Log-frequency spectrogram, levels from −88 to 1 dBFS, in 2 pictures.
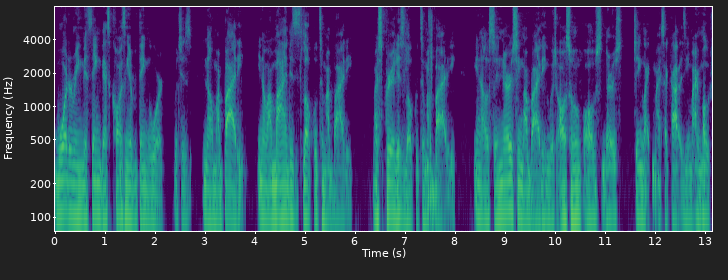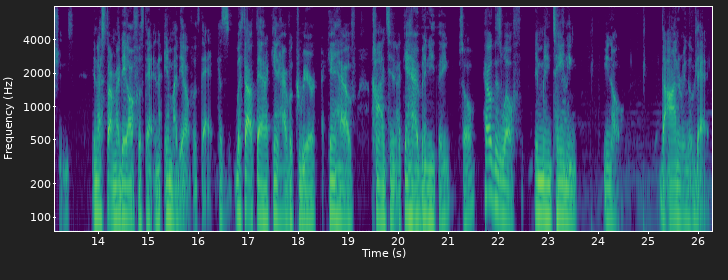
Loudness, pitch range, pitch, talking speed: -29 LUFS, 90-100 Hz, 95 Hz, 205 wpm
